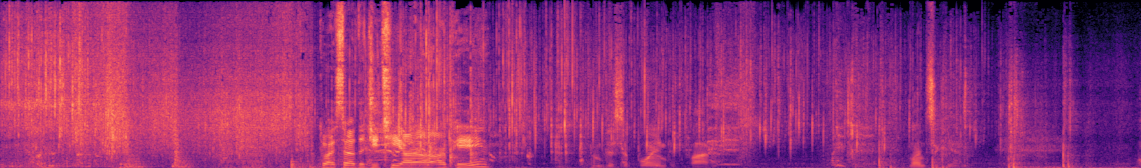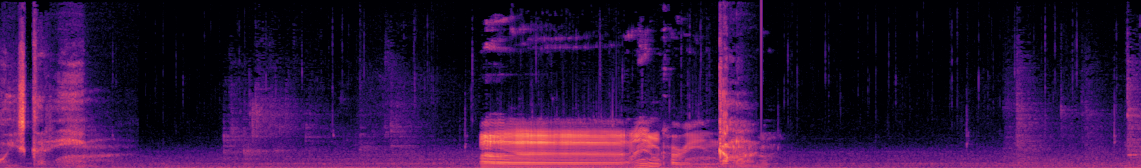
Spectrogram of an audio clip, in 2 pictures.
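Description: A man talks into a microphone in a relaxed voice.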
